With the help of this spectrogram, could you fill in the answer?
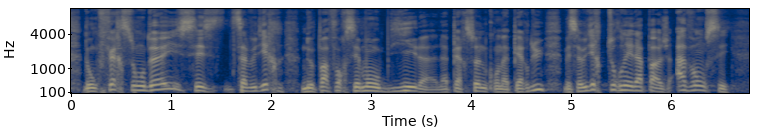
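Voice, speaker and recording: A man with a Vosges accent speaks at a fairly high pitch with lively intonation. He barely pauses at all. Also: moderate pace. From France, Vosges. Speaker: geography academic, panelist. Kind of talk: panel discussion. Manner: hesitant, many fillers.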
